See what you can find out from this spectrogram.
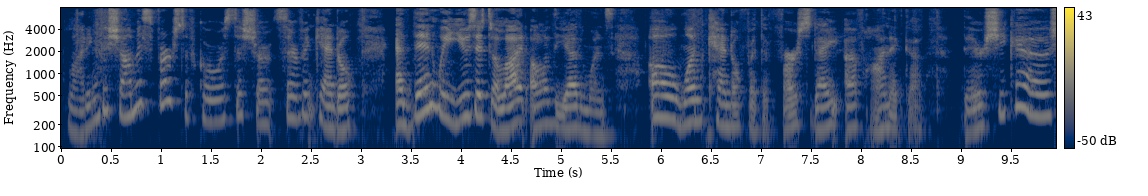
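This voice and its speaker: A woman's voice: medium pitch, vocal fry, husky. A woman reading a picture book aloud to children, adding exclamations and chatty questions to her young listeners as she goes. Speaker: storyteller and religious teacher for children.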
